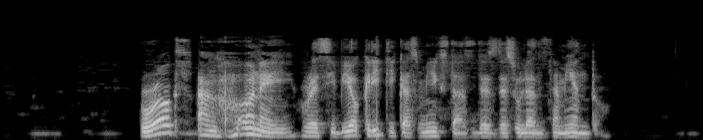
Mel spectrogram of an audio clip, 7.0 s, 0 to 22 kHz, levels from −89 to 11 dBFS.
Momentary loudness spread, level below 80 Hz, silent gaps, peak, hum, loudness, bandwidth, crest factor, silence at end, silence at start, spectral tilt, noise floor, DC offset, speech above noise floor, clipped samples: 8 LU; -56 dBFS; none; -2 dBFS; none; -17 LUFS; 7.6 kHz; 18 dB; 1.05 s; 1.4 s; -6 dB/octave; -85 dBFS; under 0.1%; 69 dB; under 0.1%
